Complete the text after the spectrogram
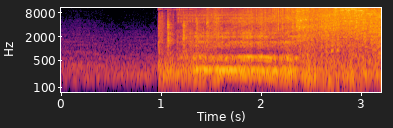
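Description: A car engine roars loudly.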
